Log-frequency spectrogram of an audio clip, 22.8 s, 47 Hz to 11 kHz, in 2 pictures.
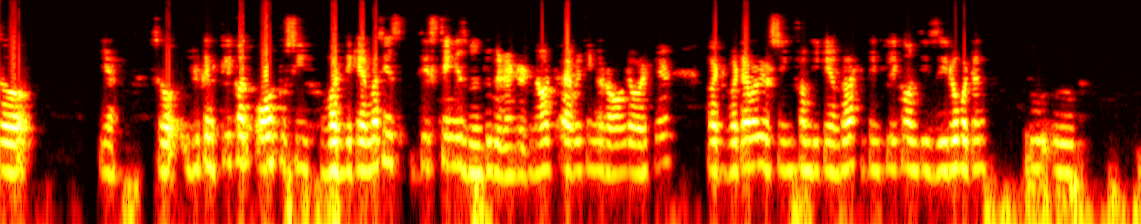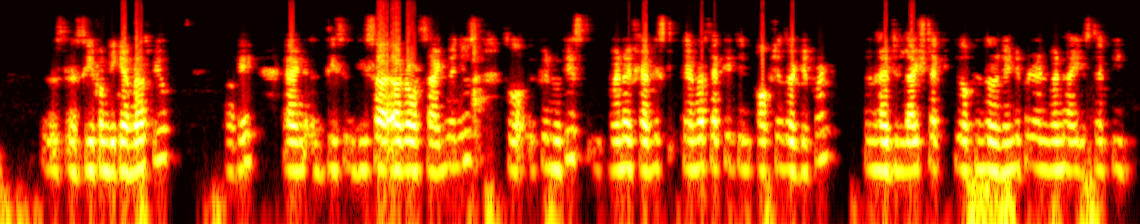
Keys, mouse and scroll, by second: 1.0-2.4 middle drag, 2.4 KP_0, 5.2 middle click, 5.9-7.0 scroll down 9, 7.0 KP_0, 13.6 KP_0, 14.5-16.3 middle drag, 16.3 scroll up 2, 17.1-17.4 scroll up 2, 19.0 click, 20.4 click, 22.6 click.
